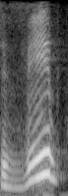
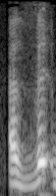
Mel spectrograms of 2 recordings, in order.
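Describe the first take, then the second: First: The hamza is replaced by a long vowel. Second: The hamza is said as a glottal stop. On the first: This is Warsh's reading. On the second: This is the original reading.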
